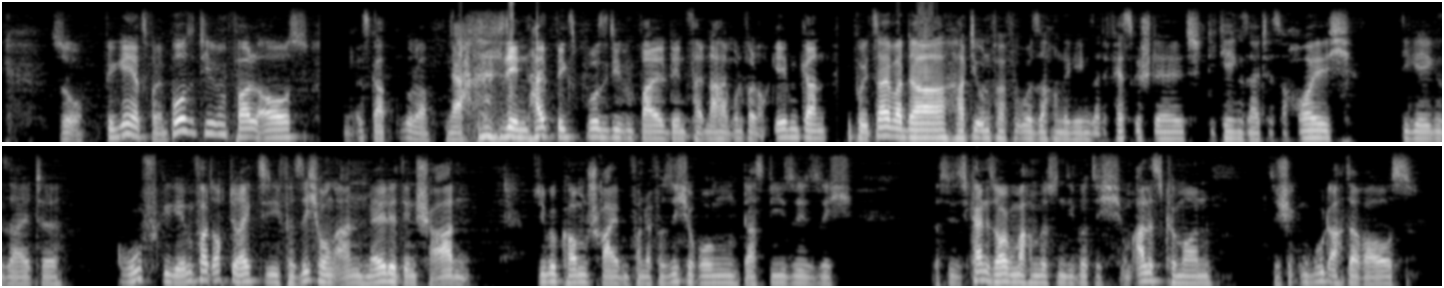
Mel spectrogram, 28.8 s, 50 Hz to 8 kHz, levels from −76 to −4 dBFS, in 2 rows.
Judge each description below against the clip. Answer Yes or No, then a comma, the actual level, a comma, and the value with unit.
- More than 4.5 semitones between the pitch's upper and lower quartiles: No, average, 3.3 semitones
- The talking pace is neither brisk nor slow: Yes, average, 165 wpm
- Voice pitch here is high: No, low, 105 Hz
